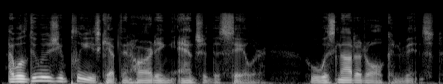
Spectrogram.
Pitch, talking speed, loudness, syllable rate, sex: 95 Hz, 230 wpm, -23 LUFS, 6.7 syllables/s, male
